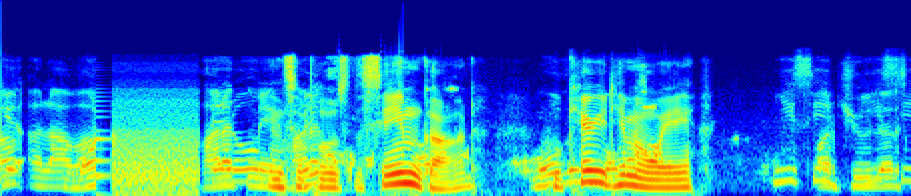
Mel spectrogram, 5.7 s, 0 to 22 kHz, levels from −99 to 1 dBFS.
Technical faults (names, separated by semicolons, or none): doubled audio track; long network dropout; echo leak; speech suppressed in double talk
